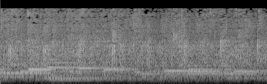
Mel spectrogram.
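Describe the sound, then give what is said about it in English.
A church audience claps together during a worship service, producing a dense, steady wash of applause that holds evenly through the whole clip, with a few sustained tones running beneath it. “Let's give the Lord a mighty clap.”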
